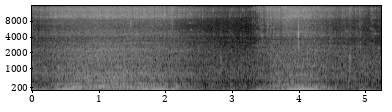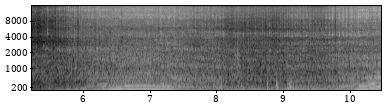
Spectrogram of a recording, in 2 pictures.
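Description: Vintage car engine accelerating away, its pitch rising and falling in three long swells of revving.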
